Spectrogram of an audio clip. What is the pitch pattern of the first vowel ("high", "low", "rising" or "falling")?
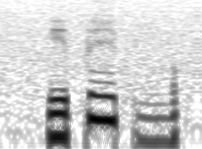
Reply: low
